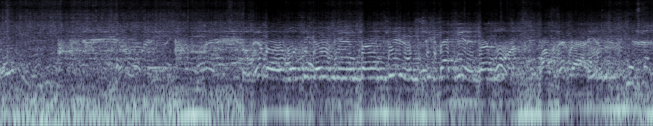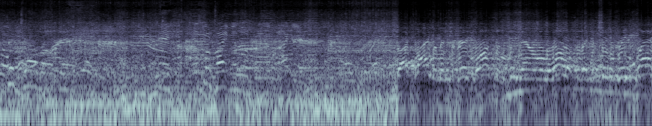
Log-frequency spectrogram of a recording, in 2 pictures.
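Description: Race car engines roar and rev in the distance.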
